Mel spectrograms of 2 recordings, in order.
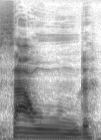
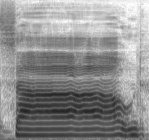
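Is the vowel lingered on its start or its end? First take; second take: end; start. First: The vowel lingers on its second part. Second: The vowel lingers on its first part.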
